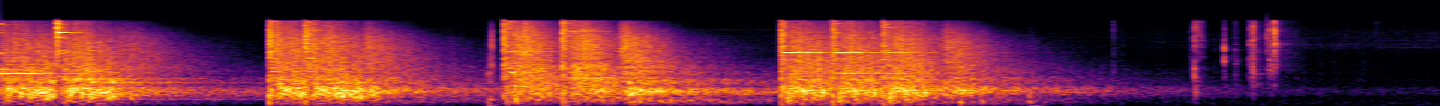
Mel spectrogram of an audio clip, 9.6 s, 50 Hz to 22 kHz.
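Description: AR-15 rifle fired at steel targets in four quick strings of shots about a second and a half apart, with steel plates ringing from hits. A few lighter sharp clicks follow near the end.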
